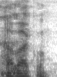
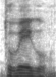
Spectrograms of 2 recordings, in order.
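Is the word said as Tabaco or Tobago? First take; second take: Tabaco; Tobago. First: It is said with 'ta' and a 'k' sound. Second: It is said with 'to' and a 'g' sound. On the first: This is the Spanish form of the name. "la segunda isla se llama Tabaco" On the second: This is how the islanders say the name. "Tobago es como ellos pronuncian tabaco"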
